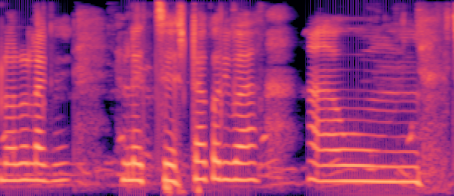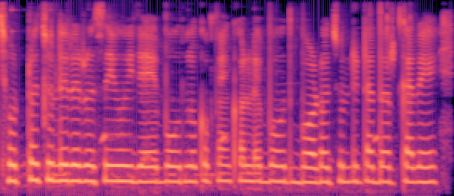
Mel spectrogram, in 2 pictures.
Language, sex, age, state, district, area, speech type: Odia, female, 18-30, Odisha, Jagatsinghpur, rural, spontaneous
